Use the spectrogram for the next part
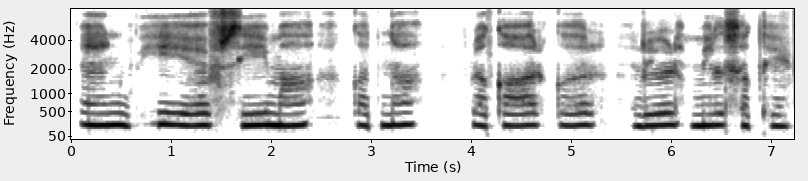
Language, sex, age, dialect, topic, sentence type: Chhattisgarhi, female, 18-24, Northern/Bhandar, banking, question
